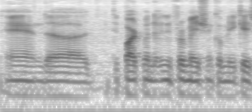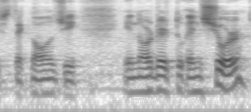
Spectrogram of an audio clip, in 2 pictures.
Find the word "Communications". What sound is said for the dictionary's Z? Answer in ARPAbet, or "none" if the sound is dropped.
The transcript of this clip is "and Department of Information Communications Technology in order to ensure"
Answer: none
